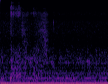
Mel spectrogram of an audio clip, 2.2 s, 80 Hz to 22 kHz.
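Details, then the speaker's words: 52-inch CEC Newport ceiling fan running, with a steady low electrical hum and bearing noise under an even whir; both the buzz and the bearing noise grow louder the longer it runs. "Yeah, this thing has got quite a hum to it as well. It gets louder the longer you run it. Both the bearing noise and the buzz."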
